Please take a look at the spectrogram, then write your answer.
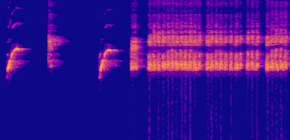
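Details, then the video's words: Blue-winged leafbird (cucak cungkok) in a contest-training recording of the tembakan style. Three short, sharp rising whistles open, then a long run of rapid, harsh, chattering buzzy notes without pause. "Masteran Cucak Cungkok Istimewa ~Isian Kasaran Pedas Variasi ~ Tembakan Masteran Burung Lomba"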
